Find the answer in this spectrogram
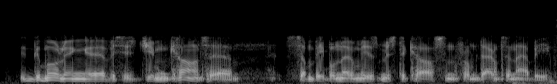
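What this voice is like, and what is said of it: Rich proper radio voice. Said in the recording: “That voice. That's a proper radio voice.”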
